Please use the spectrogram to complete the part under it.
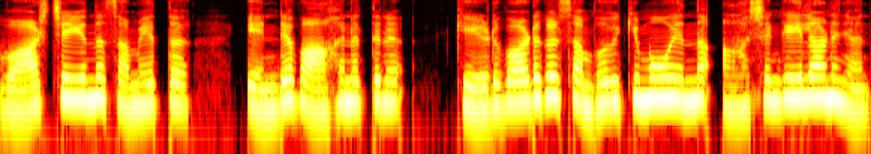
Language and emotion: Malayalam, fearful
